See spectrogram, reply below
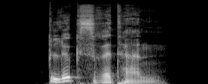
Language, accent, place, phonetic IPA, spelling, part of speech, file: German, Germany, Berlin, [ˈɡlʏksˌʁɪtɐn], Glücksrittern, noun, De-Glücksrittern.ogg
- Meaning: dative plural of Glücksritter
